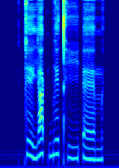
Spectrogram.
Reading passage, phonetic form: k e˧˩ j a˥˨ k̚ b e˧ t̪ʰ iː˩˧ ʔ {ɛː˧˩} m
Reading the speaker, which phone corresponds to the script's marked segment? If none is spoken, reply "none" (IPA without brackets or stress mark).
ɛː˩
